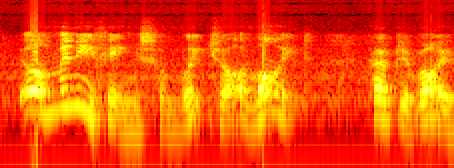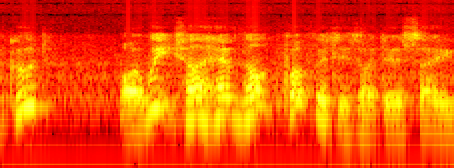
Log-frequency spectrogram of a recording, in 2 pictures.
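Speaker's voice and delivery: high, loud, lively declaration; earnest nephew. Acted. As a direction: speak up eagerly for Christmas.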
